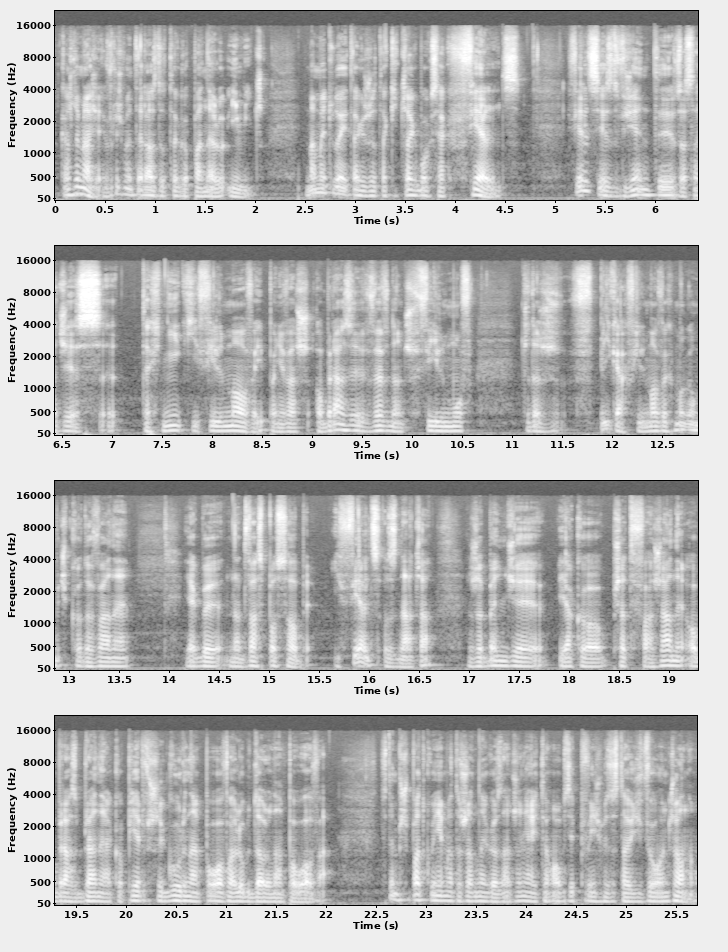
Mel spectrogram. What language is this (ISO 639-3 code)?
pol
